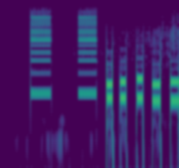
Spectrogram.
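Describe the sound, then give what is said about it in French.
Two longer electronic beeps are followed by five quick, evenly spaced dual-tone keypad presses as a woman dials a satellite phone to call a friend, clear with no voices. “sur son téléphone satellite, elle appelle Vigli, une copine qu'elle s'est faite pendant la préparation de son exploration”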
